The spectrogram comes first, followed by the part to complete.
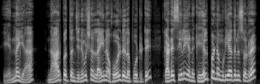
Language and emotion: Tamil, angry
